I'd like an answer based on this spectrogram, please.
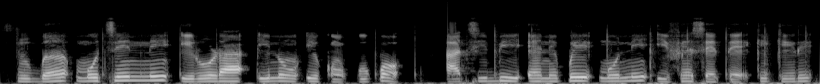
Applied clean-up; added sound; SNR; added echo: neural mask model DeepFilterNet 3.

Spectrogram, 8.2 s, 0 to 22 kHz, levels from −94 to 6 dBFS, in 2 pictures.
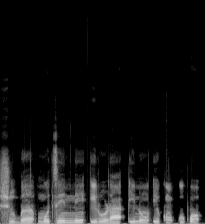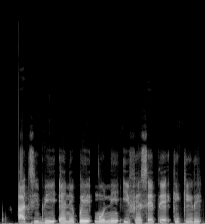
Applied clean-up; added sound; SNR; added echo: neural mask model Resemble Enhance denoiser.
